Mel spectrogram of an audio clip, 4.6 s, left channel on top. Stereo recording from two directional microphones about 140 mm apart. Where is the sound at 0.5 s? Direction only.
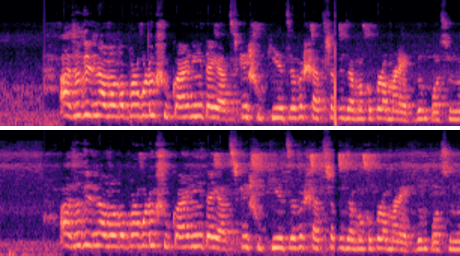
Centre (ahead or behind).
